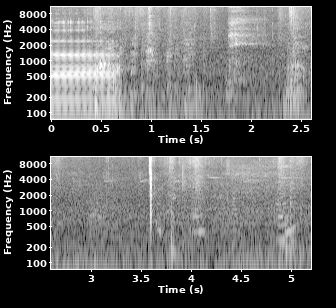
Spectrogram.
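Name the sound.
dogs playing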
